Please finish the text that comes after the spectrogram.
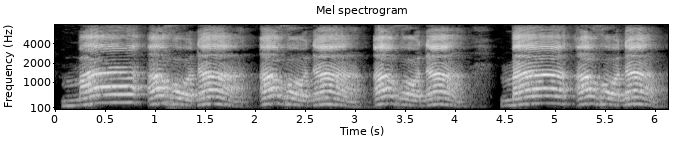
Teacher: حمزہ جو ہے ہمارے پاس اقصا حلق سے اور غین ہمارے پاس ادنا حلق سے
